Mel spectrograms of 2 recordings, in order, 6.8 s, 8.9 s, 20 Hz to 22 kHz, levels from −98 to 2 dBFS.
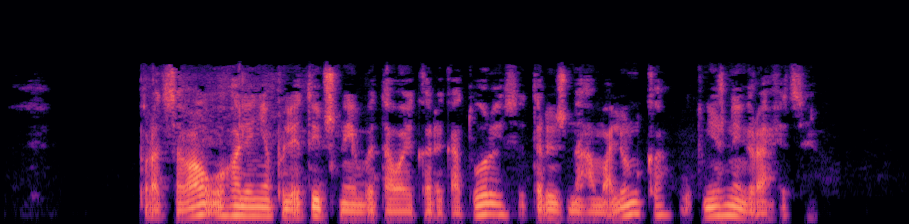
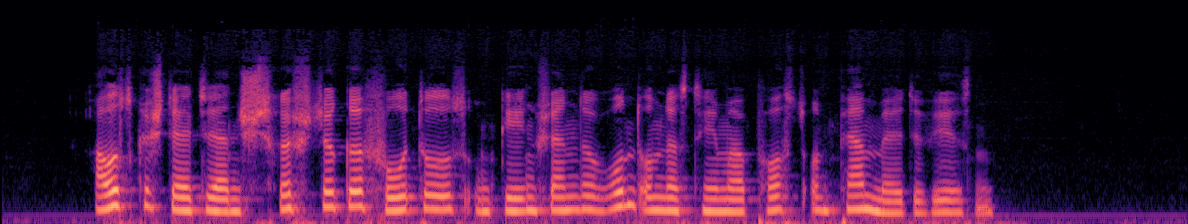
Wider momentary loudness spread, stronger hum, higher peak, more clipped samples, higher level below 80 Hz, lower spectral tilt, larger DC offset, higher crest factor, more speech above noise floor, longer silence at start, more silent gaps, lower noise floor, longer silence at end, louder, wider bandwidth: first, 12 LU vs 9 LU; neither; about the same, -4 dBFS vs -4 dBFS; neither; second, -62 dBFS vs -50 dBFS; second, -4.5 dB/octave vs -7 dB/octave; neither; about the same, 22 dB vs 20 dB; first, over 65 dB vs 39 dB; first, 1.05 s vs 0.75 s; neither; first, under -90 dBFS vs -62 dBFS; second, 0.8 s vs 1.45 s; about the same, -25 LUFS vs -24 LUFS; about the same, 8 kHz vs 7.6 kHz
